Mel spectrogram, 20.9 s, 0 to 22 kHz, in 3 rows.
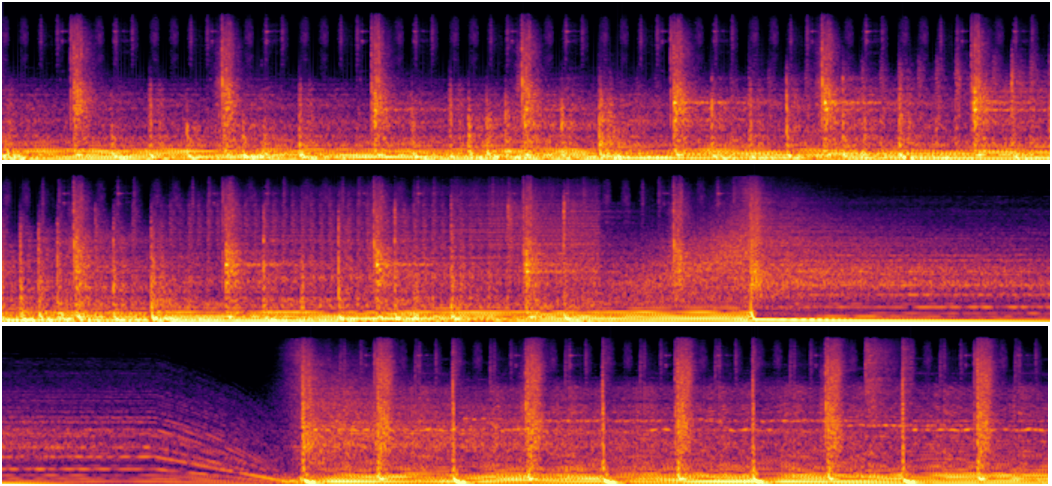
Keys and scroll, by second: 18.2 ctrl+d.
